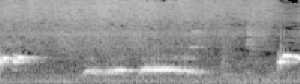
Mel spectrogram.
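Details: Local zebra dove singing in the morning, used as a lure and training song: smooth whistled coos, a higher note followed by two longer, lower, slightly rising-and-falling tones, then a high note returning, over a low steady hum.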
